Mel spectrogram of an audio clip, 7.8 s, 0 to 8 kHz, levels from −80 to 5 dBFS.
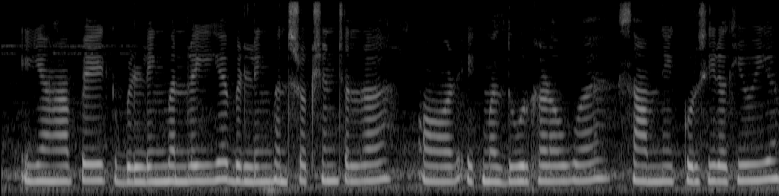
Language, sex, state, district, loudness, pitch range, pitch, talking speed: Hindi, female, Maharashtra, Aurangabad, -32 LUFS, 235-245 Hz, 235 Hz, 185 wpm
